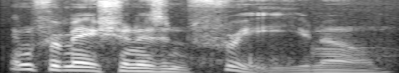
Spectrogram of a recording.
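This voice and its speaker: A man's voice: mid-range voice, sing-song, moderate pace, a little mellow, natural voice. Actor as a curt, wry male informant. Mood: guarded, wry. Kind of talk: game voice acting. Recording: game audio with faint noise.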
